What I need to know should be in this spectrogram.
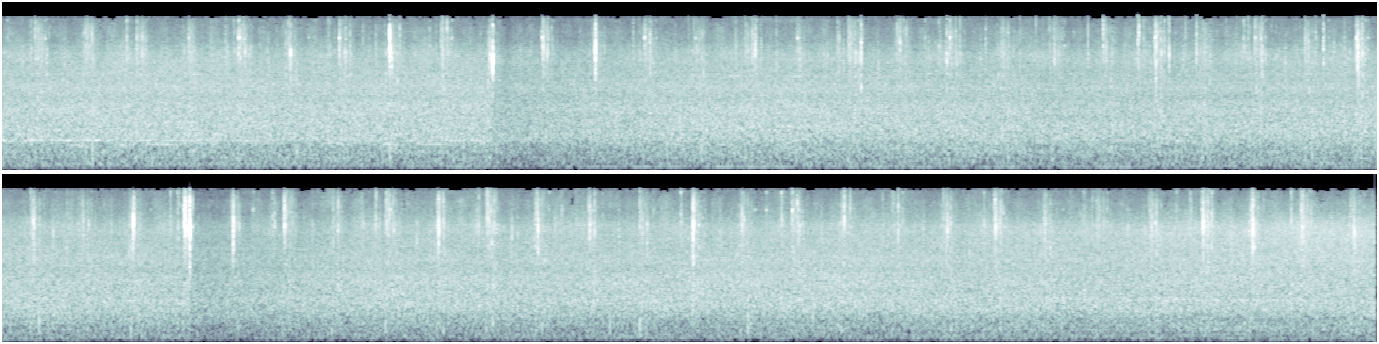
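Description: Footsteps tread steadily on a paved path outdoors.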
